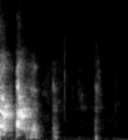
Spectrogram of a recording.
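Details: Chihuahuas, two pet dogs, yapping: a pair of sharp high barks in quick succession, then a few quieter clipped yips trailing off into silence.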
